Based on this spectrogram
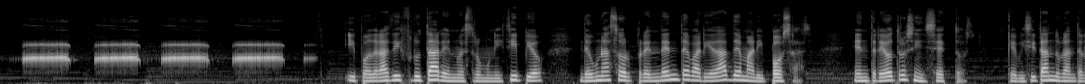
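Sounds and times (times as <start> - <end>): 
common frog and natterjack toad croaking in ponds on spring nights: 0.0 - 3.2
speech: 3.4 - 10.8.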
